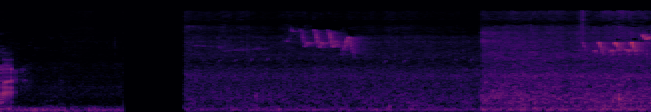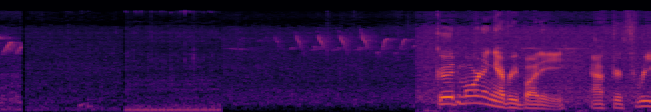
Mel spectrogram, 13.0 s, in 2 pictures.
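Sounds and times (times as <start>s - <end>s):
outdoor background noise: 1.8s - 13.0s
small birds chirping: 1.9s - 4.9s, 5.6s - 10.8s.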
